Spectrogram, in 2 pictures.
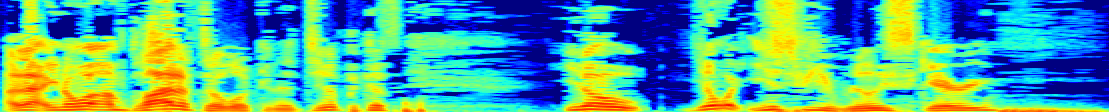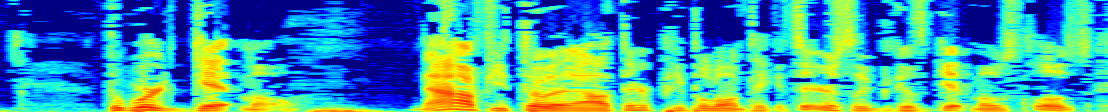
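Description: Husky man ranting, mouth sore from surgery. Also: a little high, expressive, a little fast, a bit bright, no room sound. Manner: indignant, rhetorical questions. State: talking a little funny and subdued after oral surgery. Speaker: video blogger. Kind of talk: opinionated rant to camera. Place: small room at home. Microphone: handheld microphone close to the mouth.

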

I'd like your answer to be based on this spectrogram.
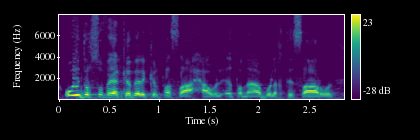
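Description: A man's voice: medium pitch, expressive, racing. A middle-aged man giving a televised religious lecture, speaking emphatically, repeating key phrases and addressing his students directly. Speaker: lecturer on Arabic language sciences.

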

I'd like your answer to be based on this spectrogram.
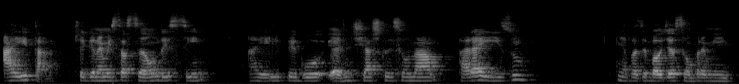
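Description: A young woman rattles through a personal story at a quick clip. Her voice is bright and a little low. The room is echoey, with faint ambience behind her. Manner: animated, repeats phrases. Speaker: vlogger. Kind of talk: casual storytelling.

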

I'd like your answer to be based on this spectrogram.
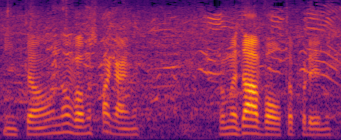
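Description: A travel vlogger in his thirties with a Brazilian Portuguese accent walks through a busy town square and park, chatting and pointing things out. His medium-pitched voice is steady and fairly quick, recorded on a phone held at arm's length amid crowd and street noise.

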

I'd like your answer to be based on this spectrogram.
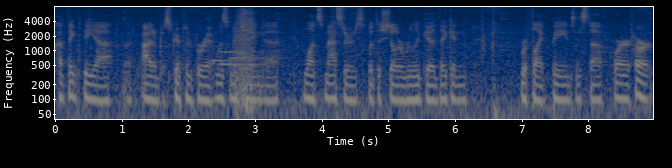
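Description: A very deep-voiced co-host trades crude, sarcastic jokes during a let's-play. Clear music plays behind the talk. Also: flat delivery, normal speed, poor audio. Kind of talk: casual gameplay commentary.

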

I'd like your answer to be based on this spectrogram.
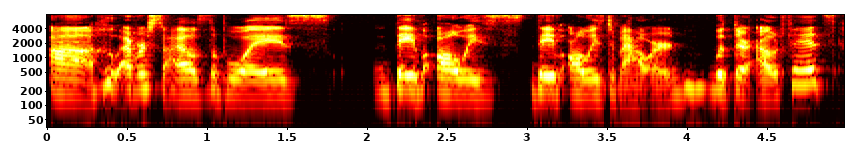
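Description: A young woman giving casual reaction commentary on a music video, excitable and gushing, swearing casually and trailing off into restarts. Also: on the low side, a little slow. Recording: faint music playing behind. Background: faint music.

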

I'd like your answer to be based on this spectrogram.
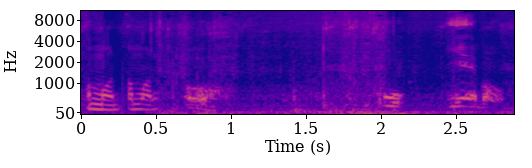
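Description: A young South African man in his late teens runs an excited fishing vlog from a small boat on a lake, calling out and whooping whenever a fish hits. His voice sits a little high with a gravelly fry at the ends of phrases. It is caught on a head-mounted action camera with plenty of outdoor wind and water noise around him. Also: a little slow, highs cut off. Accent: South African English. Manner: excitable, whoops and repeats himself when a fish bites. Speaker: fishing vlogger.

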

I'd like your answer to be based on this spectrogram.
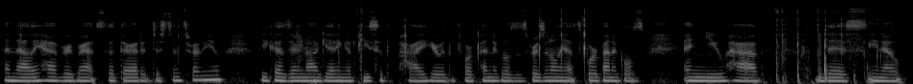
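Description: A woman giving a tarot reading to a general audience, in a calm, even delivery with soft whispered asides. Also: deep voice, fast talker, noisy background. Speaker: tarot reader.

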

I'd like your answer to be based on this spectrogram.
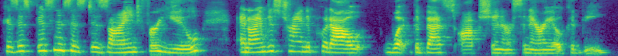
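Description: A young woman leads a sales training over a video call, her voice a little high and very bright. She talks in a chatty, upbeat way and drifts into friendly asides. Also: normal speed. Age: young adult. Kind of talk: online training session.

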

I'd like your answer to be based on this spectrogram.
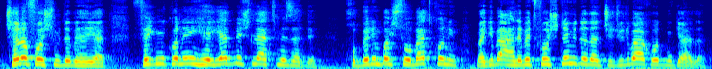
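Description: Brief: high-pitched middle-aged male preacher telling stories in a sermon, affectionate with his listeners. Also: few pauses, a little mellow. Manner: addresses listeners tenderly, retells anecdotes with quoted dialogue. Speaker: cleric preacher. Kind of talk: sermon with storytelling. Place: religious gathering hall.

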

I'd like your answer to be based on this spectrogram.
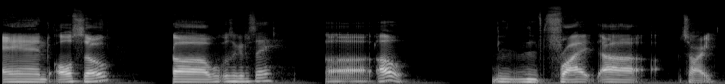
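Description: A man's voice: medium pitch, fairly even intonation, slow, clear, resonant tone. A man co-hosting a casual unscripted chat who rambles and loses his train of thought. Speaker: co-host.

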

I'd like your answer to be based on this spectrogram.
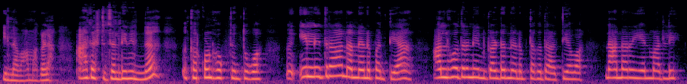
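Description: A woman's voice: very high-pitched, very fast, warm tone, muffled recording. A woman voicing an older mother who comforts her daughters with soothing, practical words, in a Dharwad Kannada accent. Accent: North Karnataka (Dharwad) Kannada.

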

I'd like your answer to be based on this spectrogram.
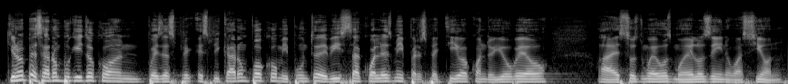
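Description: A man's voice: mid-range voice, fairly even intonation, fairly quick, mellow. A man in his forties, raised in the United States, giving a conference lecture at a podium mic with frequent hesitations and fillers. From Colombia, raised in the United States. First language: Spanish kept as heritage language, raised in English. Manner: hesitant, many filler sounds and restarts. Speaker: guest lecturer, business professor. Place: large auditorium with audience. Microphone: podium microphone. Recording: long reverb of a large hall.

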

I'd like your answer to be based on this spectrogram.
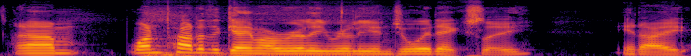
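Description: A man with a New Zealand accent, co-hosting a casual podcast chat, excitable and laughing often, tripping over his words. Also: fairly high pitch, fast talker, clear, resonant tone. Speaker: podcast co-host.

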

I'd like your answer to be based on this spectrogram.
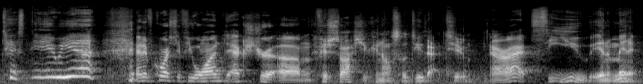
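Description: Host, male, cooking vlogger: lively rambling delivery, bright voice, faint room hiss. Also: fairly high pitch, moderate pace, husky. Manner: playful, rambling, with sing-song sound effects. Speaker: home cook, channel host. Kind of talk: casual cooking demo. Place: indoor kitchen, overhead camera on hands.

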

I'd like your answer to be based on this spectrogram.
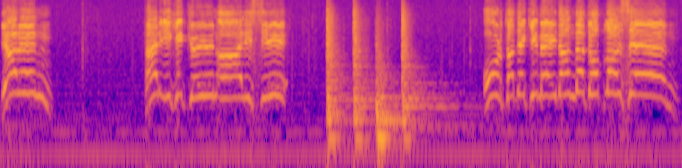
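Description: A loud village town crier in a film comedy. He proclaims slowly in a very high, stretched-out voice, with loud drum music around him. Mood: proclaiming. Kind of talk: drawn-out public proclamation.

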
